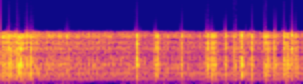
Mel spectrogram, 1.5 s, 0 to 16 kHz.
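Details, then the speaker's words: RCA Institutes AM tube radio: after swapping back transposed IF amplifier and audio tubes (6BA6/6AT6), clear speaker audio with light hiss, no hum or distortion; set now sounds much better. "i thought that looked a little funny whenever i was first giving this chassis once over okay that sounds a lot better"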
